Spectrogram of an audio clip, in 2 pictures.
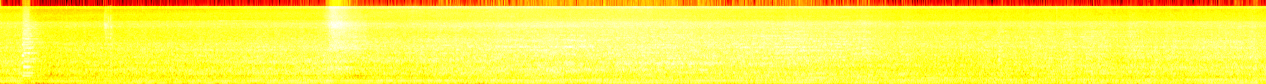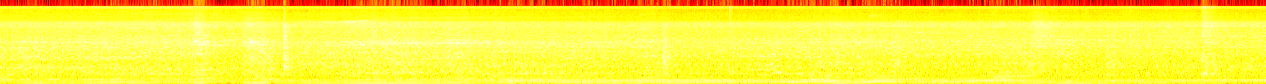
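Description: Heavy trucks and other vehicles climbing a steep hairpin bend, their engines running under load, with engine pitch rising several times in the last third as vehicles pull away. Horn toots and voices are mixed in, and there are a couple of sharp knocks in the first few seconds.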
